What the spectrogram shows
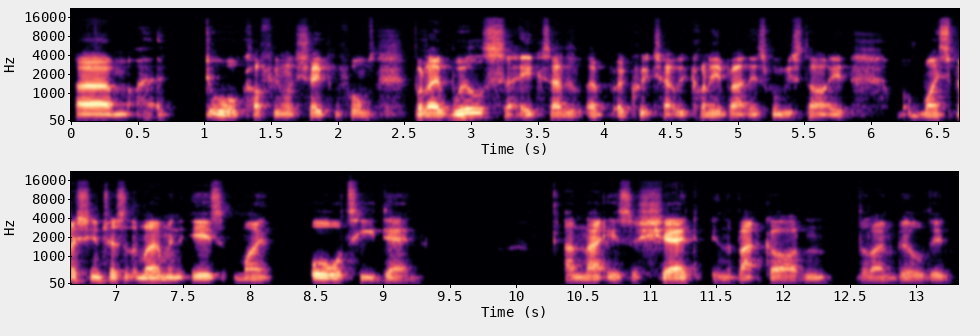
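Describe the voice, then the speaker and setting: This co-host is a man in his 50s, late fifties, chatting casually on a video call through a webcam from a small indoor home room or shed. He speaks low and fairly quick, with a pushed, bright sound, rambling and cutting himself off as he wanders into tangents.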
